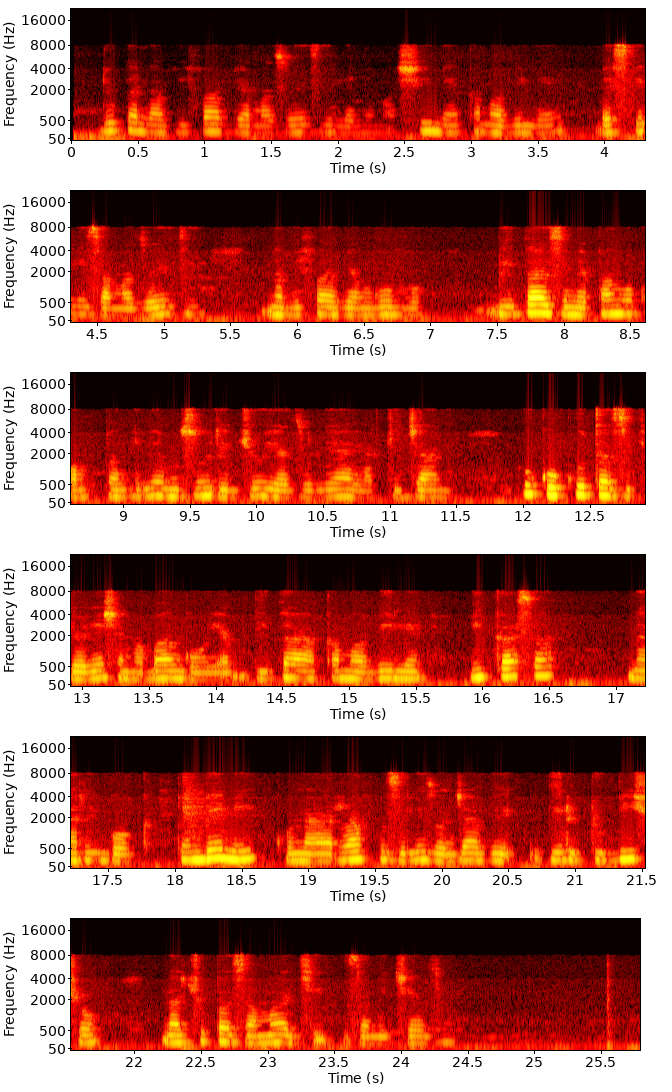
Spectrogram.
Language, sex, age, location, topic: Swahili, female, 25-35, Nairobi, finance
